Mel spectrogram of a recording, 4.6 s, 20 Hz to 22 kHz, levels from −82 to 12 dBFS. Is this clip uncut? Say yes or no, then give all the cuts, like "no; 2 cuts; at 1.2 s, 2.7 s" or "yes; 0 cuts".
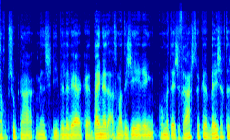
no; 2 cuts; at 1.2 s, 3.1 s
